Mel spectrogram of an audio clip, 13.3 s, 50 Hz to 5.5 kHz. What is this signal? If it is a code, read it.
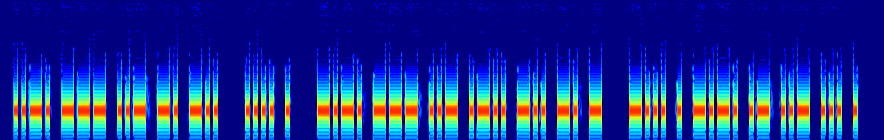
Morse code, heard as a keyed tone, about 20 wpm, 600 Hz. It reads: FOUND HE COULDNT BECAUSE
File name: cw-books / winnie-the-pooh / winnie-20wpm-page-0019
